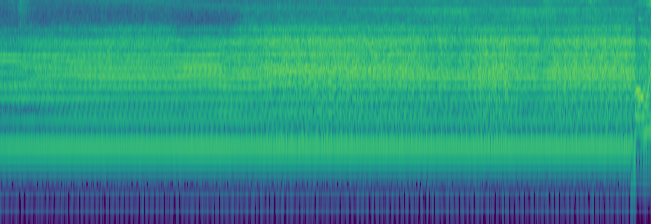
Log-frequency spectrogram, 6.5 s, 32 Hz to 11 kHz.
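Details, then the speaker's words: 1960s General Electric black-and-white TV, back off, after the tube was dealt with and the set was plugged back in: a loud, steady, high screech with static hiss from the speaker until it cuts out; more than the tube is faulty, cause unclear. "So, it was more than just the tube that was wrong with it. Well, that's coming out of the speaker."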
